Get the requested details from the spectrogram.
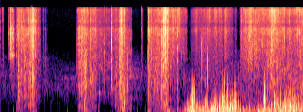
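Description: A coat rustles close by.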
